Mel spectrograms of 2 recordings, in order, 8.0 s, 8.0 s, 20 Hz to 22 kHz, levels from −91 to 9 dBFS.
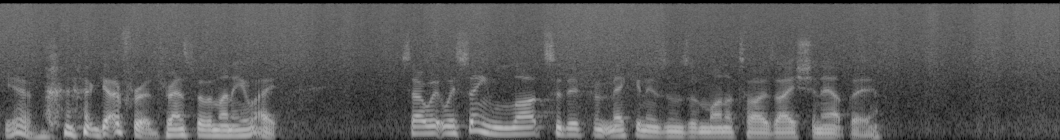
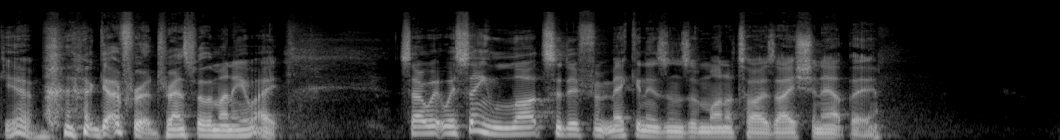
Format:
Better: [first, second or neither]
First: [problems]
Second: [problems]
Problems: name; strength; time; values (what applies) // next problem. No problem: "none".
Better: second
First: hiss; loud; throughout; 1 dB below the speech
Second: none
